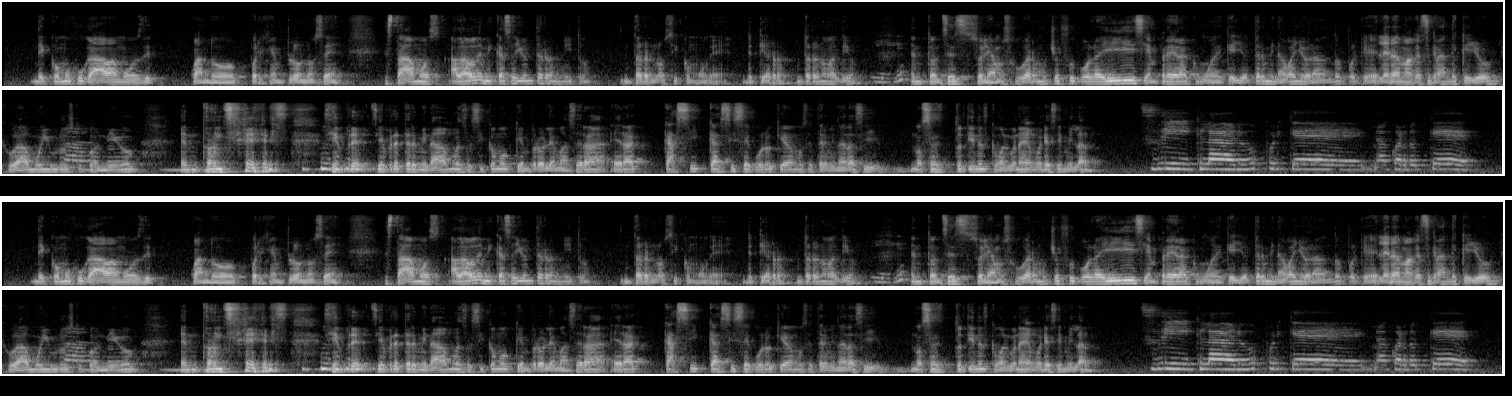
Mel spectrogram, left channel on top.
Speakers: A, on the left; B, on the right.
A: de cómo jugábamos, de cuando, por ejemplo, no sé, estábamos al lado de mi casa hay un terrenito, un terreno así como de, de tierra, un terreno baldío.
B: Sí.
A: Entonces solíamos jugar mucho fútbol ahí, y siempre era como de que yo terminaba llorando porque él era más grande que yo y jugaba muy brusco
B: Ah,
A: conmigo.
B: mm.
A: Entonces, <laughs>
B: <laughs>
A: siempre, siempre terminábamos así como que en problemas. Era, era casi, casi seguro que íbamos a terminar así. No sé, ¿tú tienes como alguna
B: Y-
A: memoria similar?
B: Sí, claro, porque me acuerdo que,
